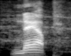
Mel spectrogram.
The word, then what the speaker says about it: Knapp: By the way, piece of trivia, Knapp, or Knapp as it's pronounced, is the German word for button.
